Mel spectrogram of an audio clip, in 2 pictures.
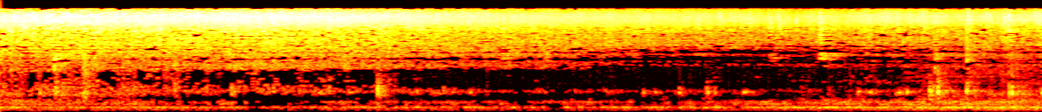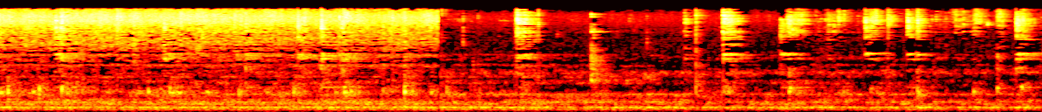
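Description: Onion, green chilli, curry leaves and ginger sizzling in hot oil in a stainless steel pot, the sizzle loudest at first and slowly dying down. About three-quarters of the way through, a steel spoon starts clinking and scraping against the pot as the mix is stirred.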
